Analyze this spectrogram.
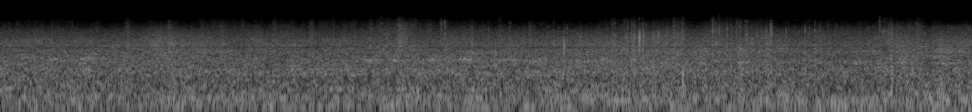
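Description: Dry leaves rustle as monkeys wrestle on the ground.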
